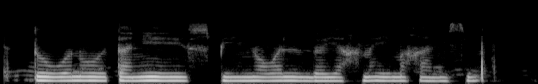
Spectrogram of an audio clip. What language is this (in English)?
Pashto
